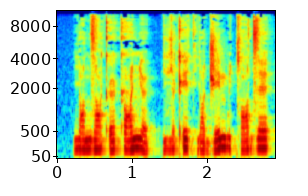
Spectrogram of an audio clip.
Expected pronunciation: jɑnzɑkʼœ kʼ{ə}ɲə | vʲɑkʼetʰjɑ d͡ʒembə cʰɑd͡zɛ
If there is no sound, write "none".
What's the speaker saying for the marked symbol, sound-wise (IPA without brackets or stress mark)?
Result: ɑ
